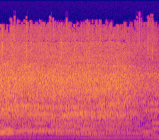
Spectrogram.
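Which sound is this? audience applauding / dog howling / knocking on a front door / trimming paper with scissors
audience applauding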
